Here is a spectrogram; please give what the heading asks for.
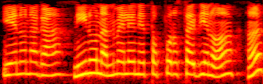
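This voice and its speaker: Woman voicing a high squeaky old granny, scolding and defiant, cartoon comedy. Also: little pitch movement, racing, a bit bright. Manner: scolding, defiant, ends lines with "haa?". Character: stubborn quarrelsome old grandmother in jail. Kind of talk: village cartoon comedy voice acting.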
